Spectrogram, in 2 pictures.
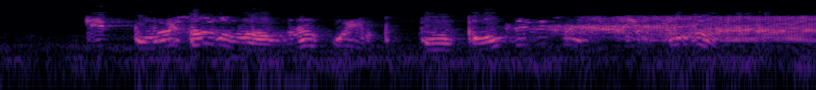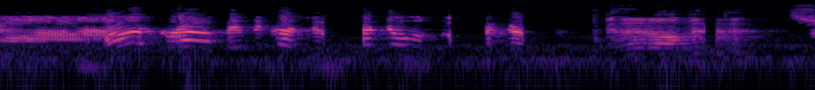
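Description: Voices of a phone call, heard as thin, narrow-band telephone speech. There is a denser stretch of talk about a third of the way in.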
